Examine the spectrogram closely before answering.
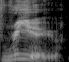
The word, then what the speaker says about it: Ryu: the Street Fighter movie they clearly say rayu and why you defending that movie before 1994 why are you defend so how are you how are you supposed to pronounce it right well apparently it's Ryu but when you watch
